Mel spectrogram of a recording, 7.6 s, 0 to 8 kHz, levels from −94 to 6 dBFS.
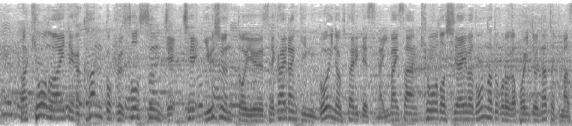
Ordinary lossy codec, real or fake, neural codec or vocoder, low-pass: none; real; none; 7.2 kHz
